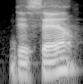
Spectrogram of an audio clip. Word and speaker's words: dessert: You've noticed, I think, that we don't pronounce the last letters, plat, dessert. And then once you are facing this, you can make a choice.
